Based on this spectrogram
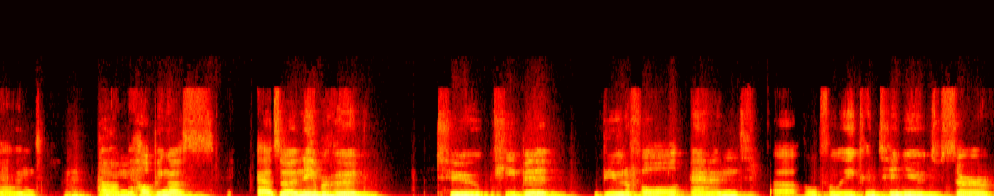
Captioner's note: clears throat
